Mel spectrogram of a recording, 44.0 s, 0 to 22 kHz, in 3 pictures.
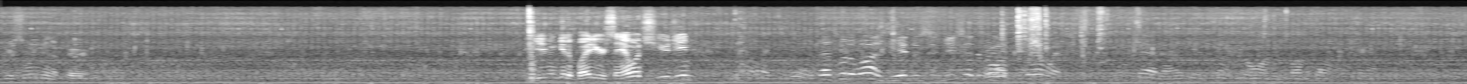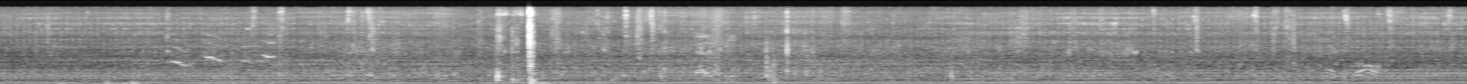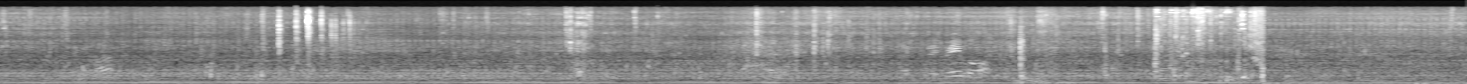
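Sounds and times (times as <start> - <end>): boat engine idling: 0.0 - 44.0
rattle of clicks: 31.8 - 33.1, 40.3 - 42.1.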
